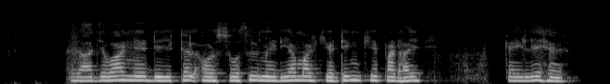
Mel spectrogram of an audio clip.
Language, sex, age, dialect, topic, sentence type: Magahi, male, 18-24, Western, banking, statement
